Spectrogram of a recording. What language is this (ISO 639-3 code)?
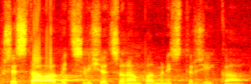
ces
